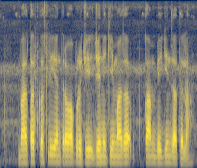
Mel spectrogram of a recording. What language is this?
Marathi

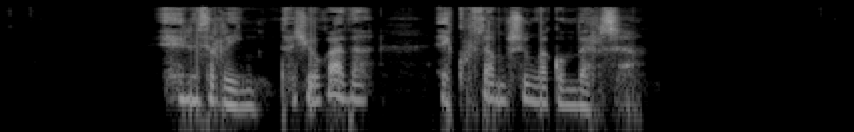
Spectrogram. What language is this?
Galician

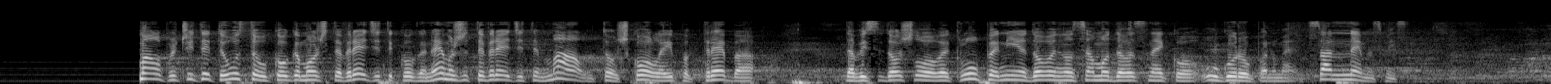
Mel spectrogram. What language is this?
Serbian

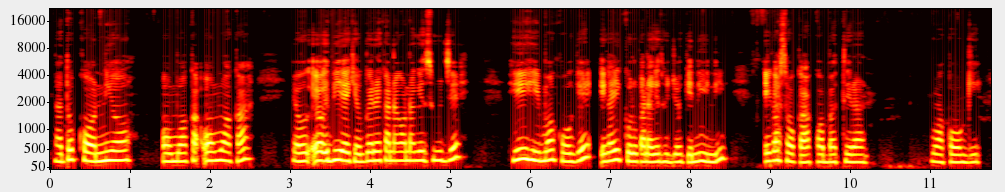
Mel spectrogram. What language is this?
Kikuyu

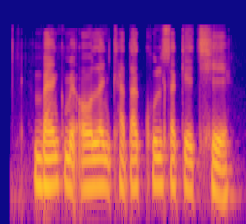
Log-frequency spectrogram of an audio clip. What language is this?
Maithili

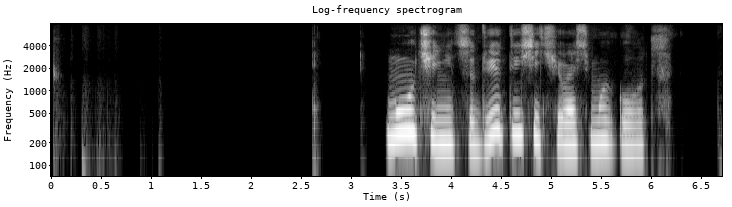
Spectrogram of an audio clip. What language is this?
Russian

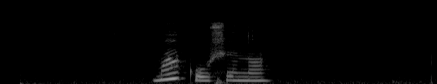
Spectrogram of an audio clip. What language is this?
Russian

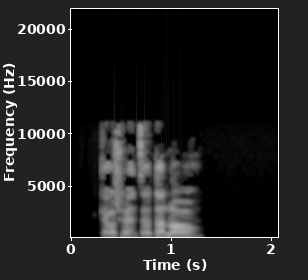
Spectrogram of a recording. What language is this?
Cantonese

